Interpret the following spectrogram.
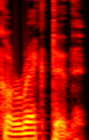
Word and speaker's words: corrected: En el pasado es corrected. Es un verbo regular y en el pasado termina con ed. Aquí sí se pronuncia esa ed, aunque la e es suave. Suena como corrected. Corrected.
